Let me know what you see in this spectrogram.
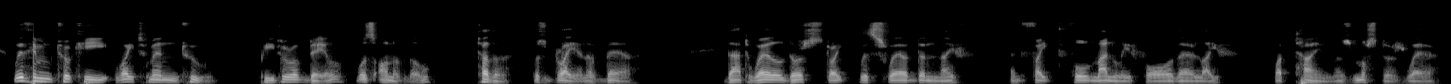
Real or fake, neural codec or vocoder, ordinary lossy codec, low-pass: real; none; AAC, 48 kbps; 7.2 kHz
